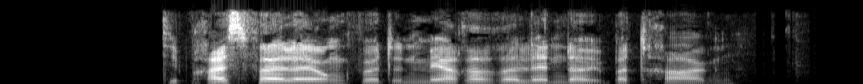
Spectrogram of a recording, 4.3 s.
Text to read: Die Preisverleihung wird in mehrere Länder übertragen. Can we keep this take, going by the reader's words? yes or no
yes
